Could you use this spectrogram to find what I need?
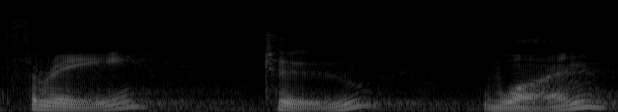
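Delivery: soft, measured count under tension; silent countdown, voiced. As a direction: count down softly as if inside your head. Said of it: "count down in my head".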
